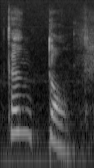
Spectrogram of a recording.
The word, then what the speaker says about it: Canton: É muito fácil o meu nome, da forma como se pronuncia. Então, @Canton, com C e N no meio e no final. Canton.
